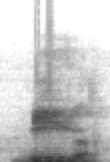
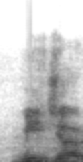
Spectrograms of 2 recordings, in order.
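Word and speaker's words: meagre: মিগার, মিগার উচ্চারণটা হচ্ছে মিগার, মিজার নয়, মিগার। এটা কি? মিগার মানে কি? একটু হলে আর এর উচ্চারণ নেই, আর এর উচ্চারণ নেই, মিগার, মিগার, মিগার এটা উচ্চারণ।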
